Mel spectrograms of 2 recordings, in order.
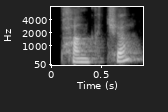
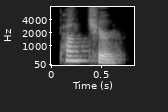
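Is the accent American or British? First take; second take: British; American. First: It is spoken in a British accent. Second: It is spoken in an American accent.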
